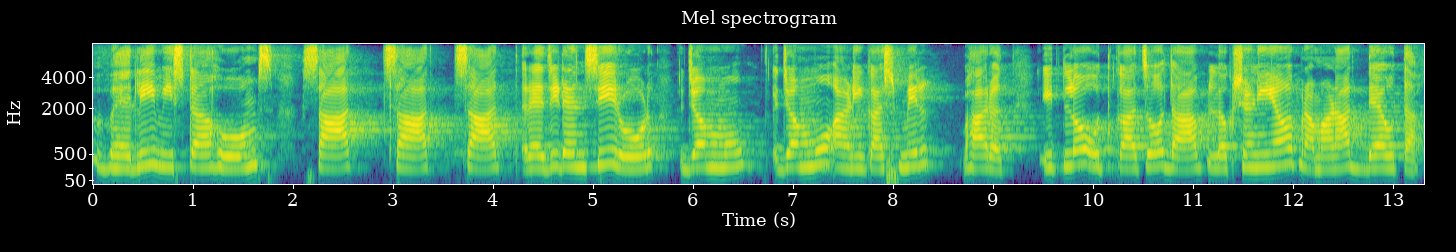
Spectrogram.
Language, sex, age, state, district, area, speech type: Goan Konkani, female, 18-30, Goa, Pernem, rural, read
